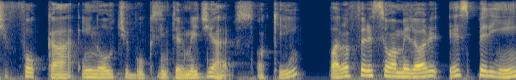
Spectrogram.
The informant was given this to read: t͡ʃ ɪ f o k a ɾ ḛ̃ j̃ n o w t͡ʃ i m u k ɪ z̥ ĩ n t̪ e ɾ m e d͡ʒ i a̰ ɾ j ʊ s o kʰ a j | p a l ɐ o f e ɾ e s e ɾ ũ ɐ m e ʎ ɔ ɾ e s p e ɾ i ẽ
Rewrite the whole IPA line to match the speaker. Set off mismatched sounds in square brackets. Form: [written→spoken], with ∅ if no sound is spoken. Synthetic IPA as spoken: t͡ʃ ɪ f o k a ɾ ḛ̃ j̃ n o w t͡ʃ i [m→b] u k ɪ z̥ ĩ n t̪ e ɾ m e d͡ʒ i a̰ ɾ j ʊ s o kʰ [a→e] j | p a [l→ɾ] ɐ o f e ɾ e s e ɾ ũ ɐ m e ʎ ɔ ɾ e s p e ɾ i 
